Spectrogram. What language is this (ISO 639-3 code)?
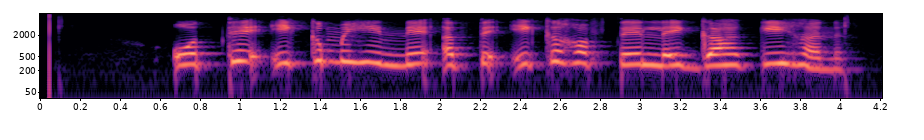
pan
